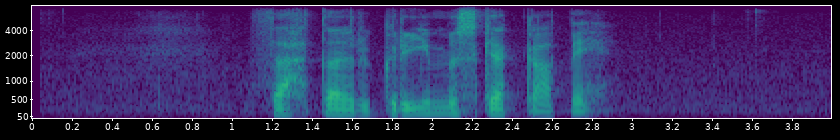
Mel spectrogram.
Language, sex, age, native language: Icelandic, male, 20-29, Icelandic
